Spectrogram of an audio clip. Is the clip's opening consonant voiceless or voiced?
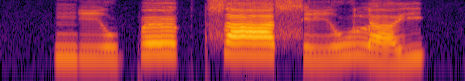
voiced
